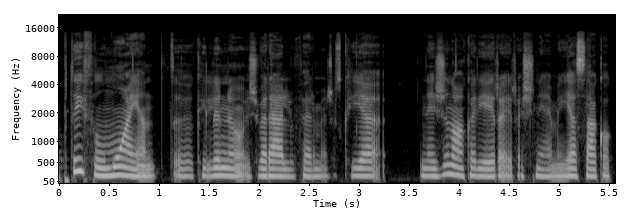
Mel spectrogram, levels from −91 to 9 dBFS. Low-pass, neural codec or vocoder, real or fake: 14.4 kHz; none; real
